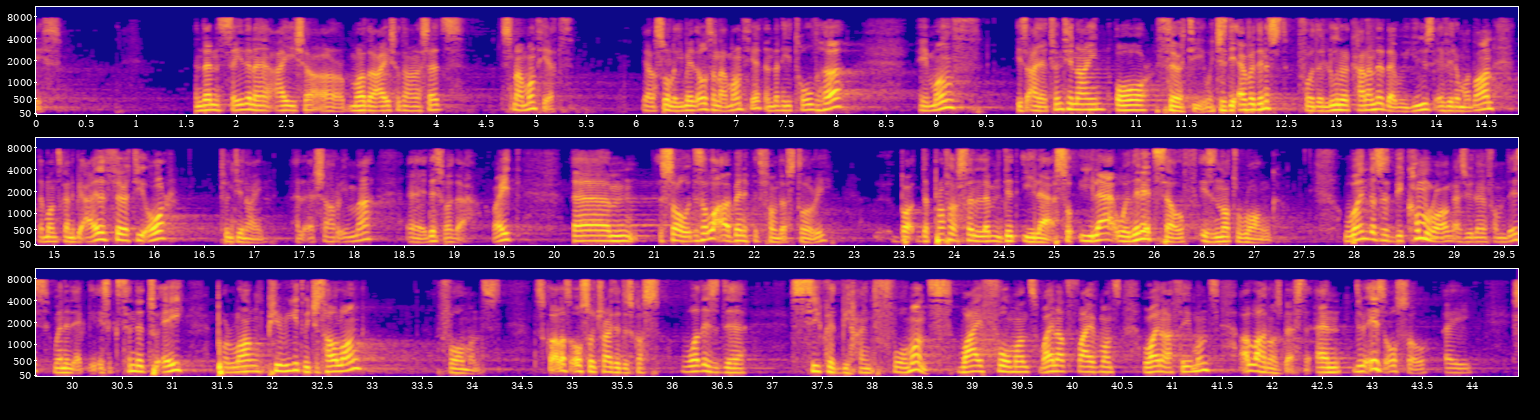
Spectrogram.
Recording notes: Recorded at Green Lane Masjid & Community Centre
